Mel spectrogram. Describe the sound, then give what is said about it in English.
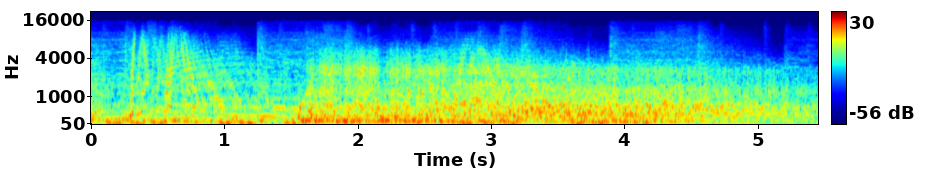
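Loud cartoon explosive blasts boom one after another, a rumbling barrage with crashing debris that stays dense and roaring for several seconds, with no voices. One of the blasts dislodges a boulder, which smashes the Thunderhawk vehicle. “One of the blasts dislodges a boulder, which smashes Thunderhawk.”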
